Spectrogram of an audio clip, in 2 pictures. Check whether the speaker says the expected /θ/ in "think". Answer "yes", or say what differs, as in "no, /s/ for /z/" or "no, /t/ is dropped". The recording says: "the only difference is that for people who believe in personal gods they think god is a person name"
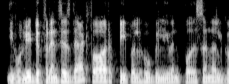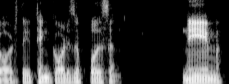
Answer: no, /t/ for /θ/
